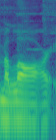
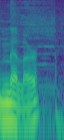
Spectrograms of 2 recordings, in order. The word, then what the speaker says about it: Millar: But last week, I kind of went on a mini rant about Mark Miller, and I found out his name is not Millar. It is actually Miller, despite how it's spelled.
